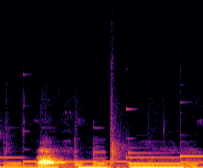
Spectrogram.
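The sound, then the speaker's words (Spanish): Dogs kept at a house bark and yelp in a quick series of tonal bursts, several overlapping, with no talking. “Por ejemplo, eh, yo tengo aquí en la casa tenemos perros.”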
